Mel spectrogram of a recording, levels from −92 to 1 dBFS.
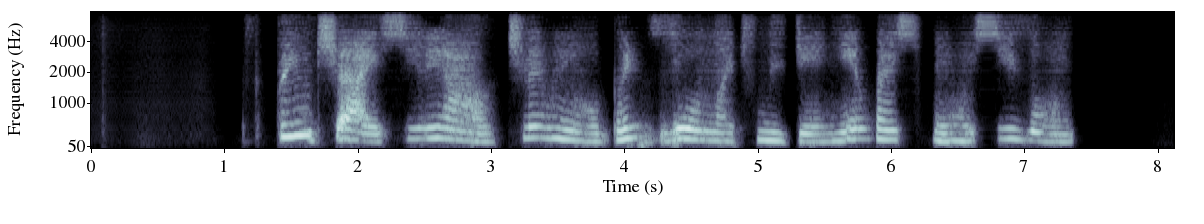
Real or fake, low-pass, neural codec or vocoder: fake; 7.2 kHz; codec, 44.1 kHz, 0.9 kbps, DAC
